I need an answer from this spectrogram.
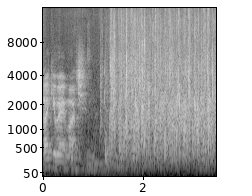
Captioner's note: applause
